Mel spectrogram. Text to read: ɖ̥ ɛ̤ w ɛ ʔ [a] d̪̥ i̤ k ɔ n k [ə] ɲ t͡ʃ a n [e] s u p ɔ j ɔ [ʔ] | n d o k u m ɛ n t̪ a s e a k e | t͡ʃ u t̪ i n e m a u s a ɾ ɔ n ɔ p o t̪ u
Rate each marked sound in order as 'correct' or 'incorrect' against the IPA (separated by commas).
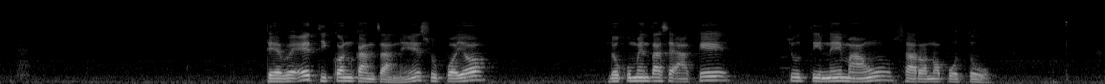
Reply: incorrect, incorrect, correct, incorrect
